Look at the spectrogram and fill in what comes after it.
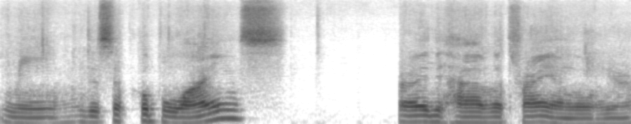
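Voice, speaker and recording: A dark, mellow voice with a non-native accent, ordinary pitch variation and a moderate pace. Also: man, medium pitch for a man. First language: not English. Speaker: programming YouTuber. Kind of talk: tutorial. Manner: halting, many fillers.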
